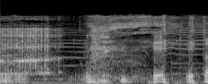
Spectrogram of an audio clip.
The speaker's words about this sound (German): Das waren keine Wellen, sondern das war meine Soundmaschine. Ich habe eigentlich den Wellenplätschereffekt gesucht, aber bin leider mit dem Rülpser in Kontakt gekommen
